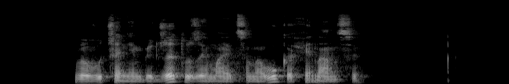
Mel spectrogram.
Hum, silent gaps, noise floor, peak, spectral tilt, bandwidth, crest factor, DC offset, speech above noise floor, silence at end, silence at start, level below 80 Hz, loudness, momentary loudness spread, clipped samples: none; none; -76 dBFS; -10 dBFS; -4.5 dB/octave; 11.5 kHz; 20 dB; under 0.1%; 47 dB; 1.5 s; 0.75 s; -66 dBFS; -29 LUFS; 8 LU; under 0.1%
